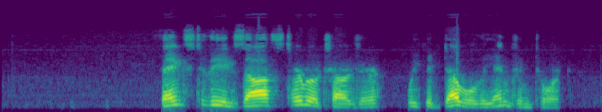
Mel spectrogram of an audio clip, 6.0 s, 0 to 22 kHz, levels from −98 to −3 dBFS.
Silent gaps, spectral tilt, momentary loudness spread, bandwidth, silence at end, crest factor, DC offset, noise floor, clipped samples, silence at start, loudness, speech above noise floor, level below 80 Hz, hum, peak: none; -4.5 dB/octave; 20 LU; 7.6 kHz; 0.45 s; 20 dB; under 0.1%; -66 dBFS; under 0.1%; 1.65 s; -18 LUFS; 48 dB; -76 dBFS; none; 0 dBFS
